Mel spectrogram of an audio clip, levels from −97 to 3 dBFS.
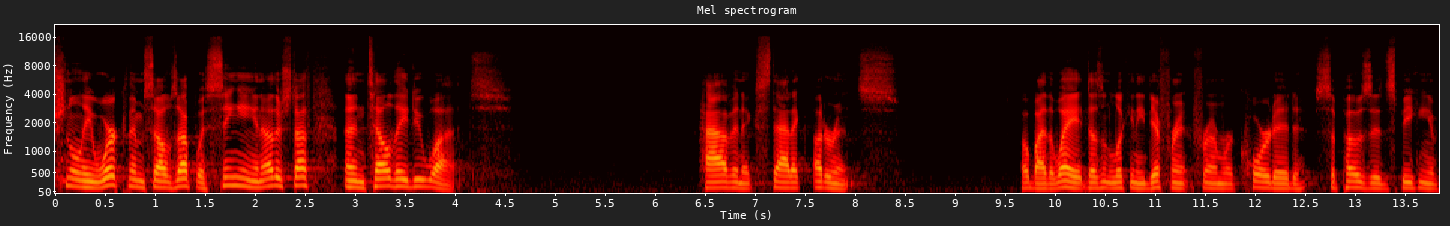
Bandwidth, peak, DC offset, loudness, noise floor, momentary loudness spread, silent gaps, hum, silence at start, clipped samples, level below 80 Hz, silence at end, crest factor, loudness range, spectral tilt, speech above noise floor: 16.5 kHz; -24 dBFS; under 0.1%; -42 LUFS; -89 dBFS; 10 LU; none; none; 0 s; under 0.1%; -88 dBFS; 0.05 s; 18 dB; 6 LU; -6 dB/octave; 48 dB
